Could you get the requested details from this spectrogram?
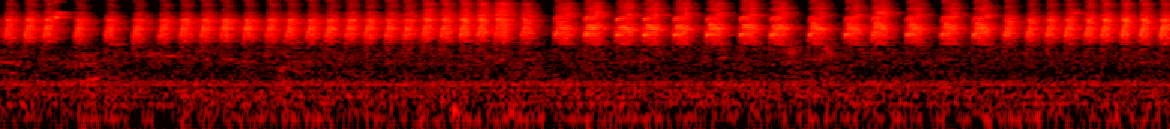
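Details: Harsh 'beset' chattering from a male grey-cheeked bulbul, rasping broad notes pulsed rapidly and continuously, close to three per second, with a brief dip in loudness midway.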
